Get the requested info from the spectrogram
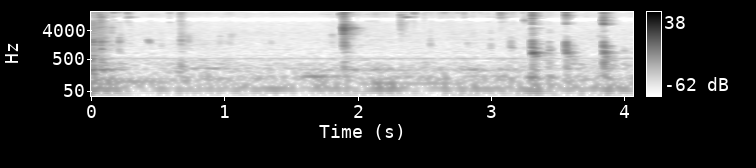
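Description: Faint, sparse clicks and taps from a small plastic liquid eyeliner bottle being handled, with a few quick clicks together near the end.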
